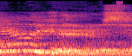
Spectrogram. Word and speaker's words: Jarius: I always say like Darius Rucker. That's the only black country singer that they know. Like Darius Rucker with a J. They're like, oh, Jarius.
